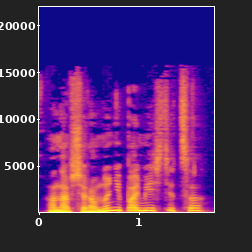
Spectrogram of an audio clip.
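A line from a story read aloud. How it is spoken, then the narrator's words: Nasty giggle. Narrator (Russian): гаденько хихикнул медведь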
